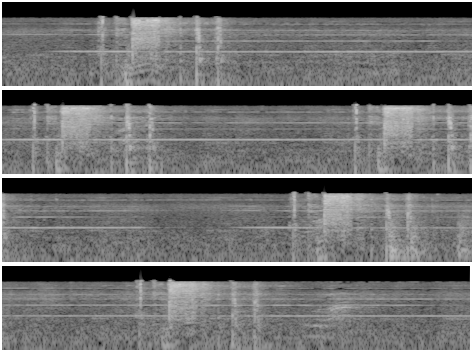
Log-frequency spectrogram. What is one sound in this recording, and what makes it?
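A machine clacks and hisses with air in repeated bursts.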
